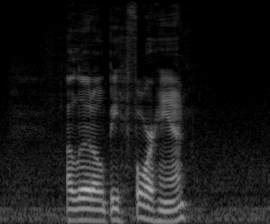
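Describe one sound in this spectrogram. A man speaks briefly and close by.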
